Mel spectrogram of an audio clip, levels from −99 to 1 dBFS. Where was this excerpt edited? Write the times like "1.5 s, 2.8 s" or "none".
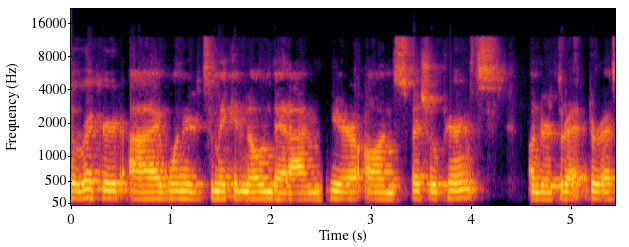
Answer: none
